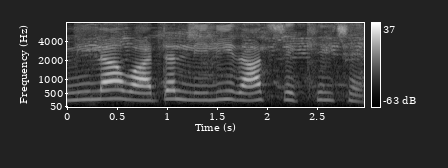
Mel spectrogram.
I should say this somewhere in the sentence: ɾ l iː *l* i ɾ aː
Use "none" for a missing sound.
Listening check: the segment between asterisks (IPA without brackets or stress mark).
l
